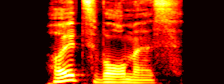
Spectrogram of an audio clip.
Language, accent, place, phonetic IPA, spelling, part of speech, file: German, Germany, Berlin, [ˈhɔlt͡sˌvʊʁməs], Holzwurmes, noun, De-Holzwurmes.ogg
- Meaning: genitive singular of Holzwurm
